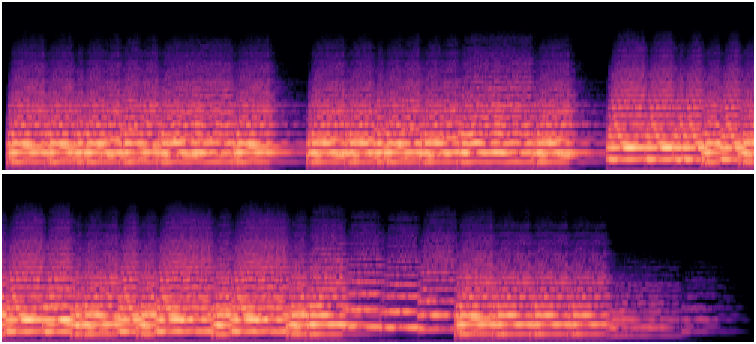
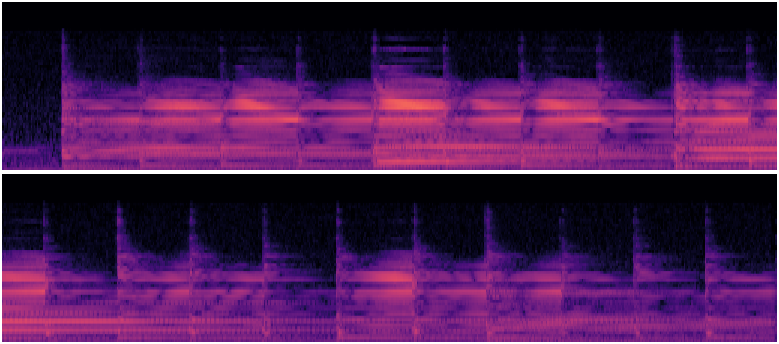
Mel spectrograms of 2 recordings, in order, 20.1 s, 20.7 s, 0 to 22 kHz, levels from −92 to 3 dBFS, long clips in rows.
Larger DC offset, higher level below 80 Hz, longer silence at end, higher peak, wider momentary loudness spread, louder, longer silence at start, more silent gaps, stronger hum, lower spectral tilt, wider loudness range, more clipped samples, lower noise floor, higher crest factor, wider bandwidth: first, 0.3% vs under 0.1%; about the same, -68 dBFS vs -66 dBFS; first, 1.2 s vs 0 s; first, -2 dBFS vs -16 dBFS; second, 10 LU vs 19 LU; first, -16 LUFS vs -33 LUFS; second, 0.05 s vs 0.75 s; neither; neither; first, -6.5 dB/octave vs -5 dB/octave; second, 5 LU vs 15 LU; neither; about the same, -62 dBFS vs -62 dBFS; second, 14 dB vs 20 dB; second, 6.8 kHz vs 11.5 kHz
